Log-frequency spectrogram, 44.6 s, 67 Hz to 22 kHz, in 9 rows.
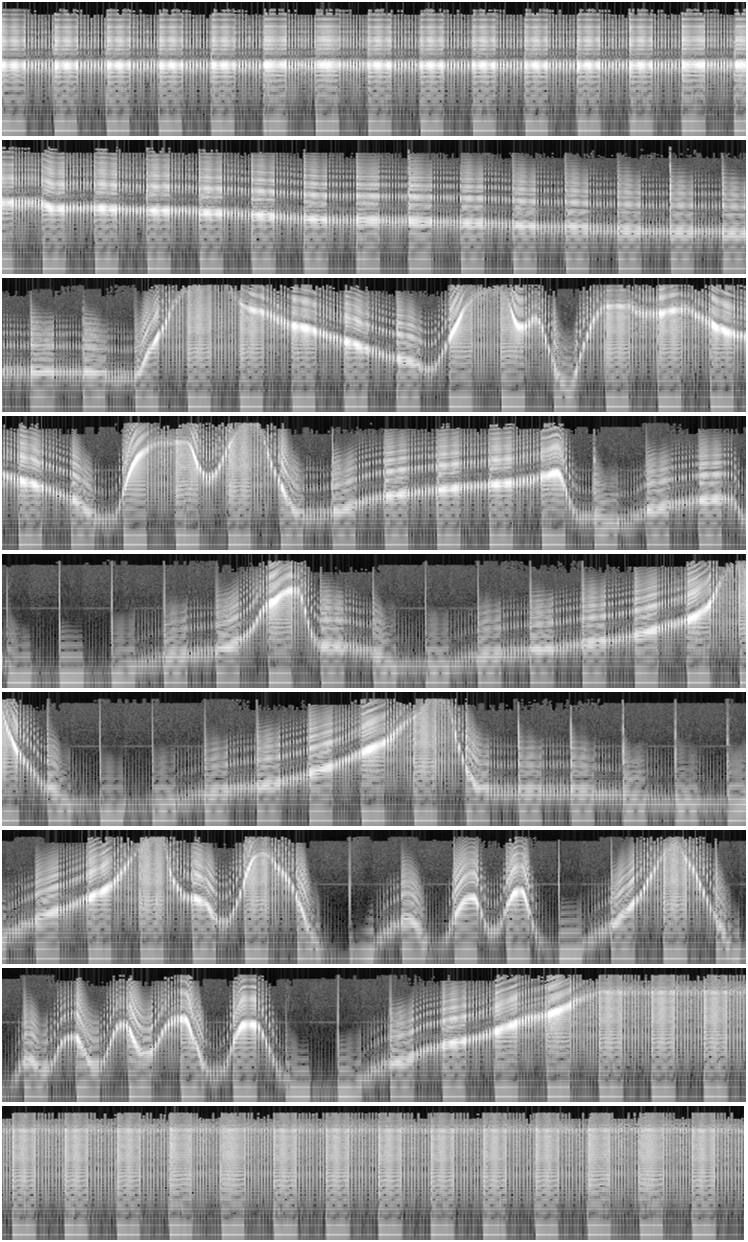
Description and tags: Monotron->OD808->Filter Queen->Ensemble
